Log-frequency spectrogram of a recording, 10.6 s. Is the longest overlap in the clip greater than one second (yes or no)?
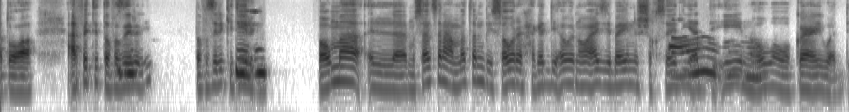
yes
